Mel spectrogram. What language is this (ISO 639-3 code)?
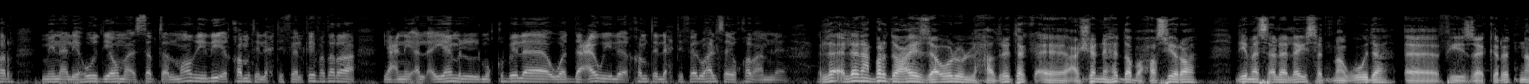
ara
